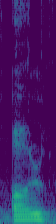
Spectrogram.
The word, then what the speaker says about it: Holl: So my last name in French is Ol. – Yeah. – Because you don't pronounce H's.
